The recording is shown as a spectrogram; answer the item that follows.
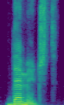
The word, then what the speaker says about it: damaged: This G is pronounced as J. Damaged.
